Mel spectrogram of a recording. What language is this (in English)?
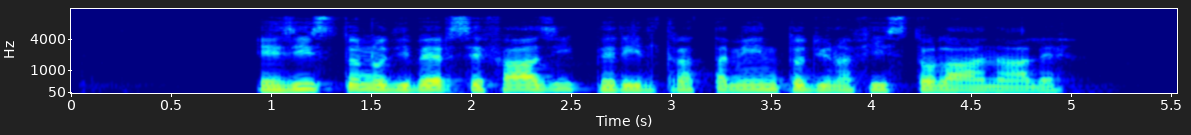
Italian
